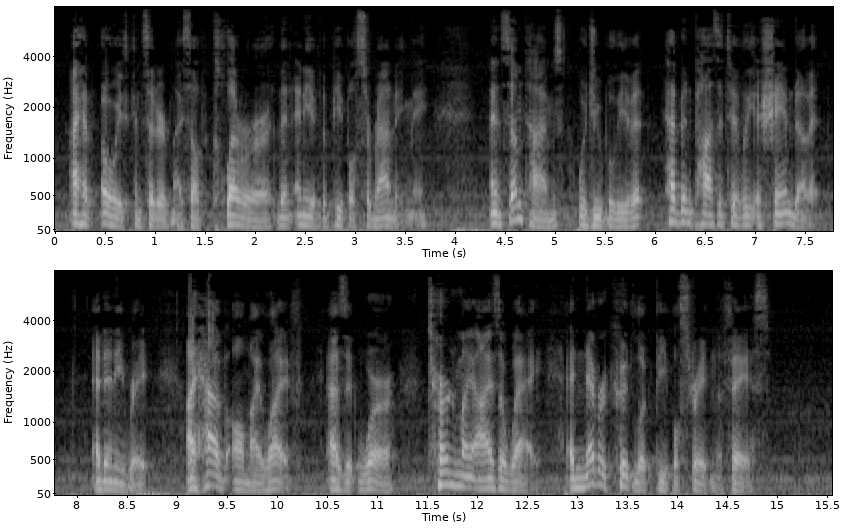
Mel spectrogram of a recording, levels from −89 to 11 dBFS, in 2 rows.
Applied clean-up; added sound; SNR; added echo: none; none; none; none.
